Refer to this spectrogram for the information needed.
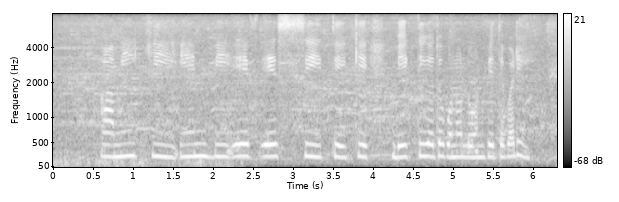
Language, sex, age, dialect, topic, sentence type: Bengali, female, 18-24, Rajbangshi, banking, question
